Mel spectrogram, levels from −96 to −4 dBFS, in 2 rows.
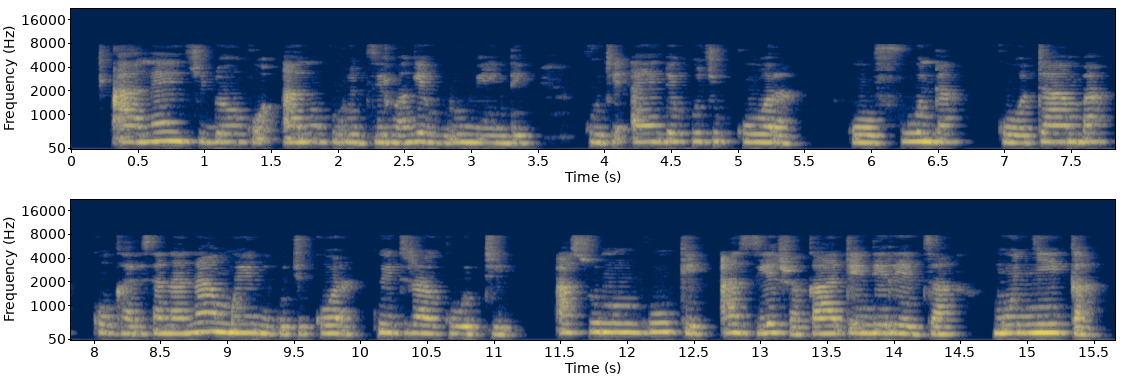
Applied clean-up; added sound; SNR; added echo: none; none; none; reverberation time 0.2 s.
